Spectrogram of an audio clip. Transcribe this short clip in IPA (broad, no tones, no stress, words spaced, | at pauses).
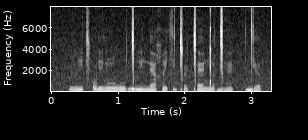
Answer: vit͡sʼoɾilõː wuɡ͡ǀĩː nɛχĩsʲəǀø ǀɛŋ͡ǃə ɡ͡ǀɛ̃ | dʲə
